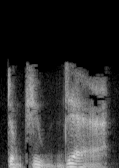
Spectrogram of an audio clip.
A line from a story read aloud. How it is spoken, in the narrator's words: he growled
